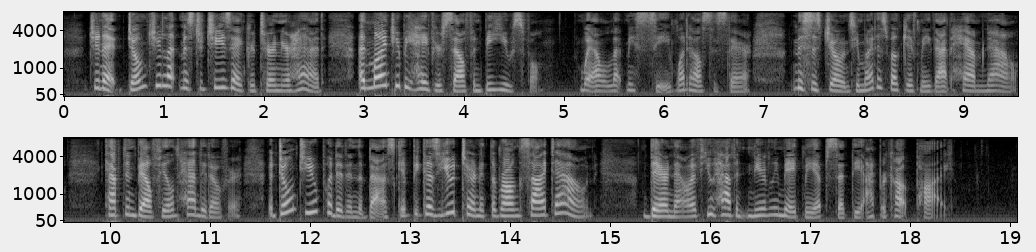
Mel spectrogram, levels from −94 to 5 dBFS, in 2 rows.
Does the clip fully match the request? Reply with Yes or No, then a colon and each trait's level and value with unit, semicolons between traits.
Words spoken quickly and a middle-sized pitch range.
No: fast, 215 wpm; wide, 5.7 semitones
